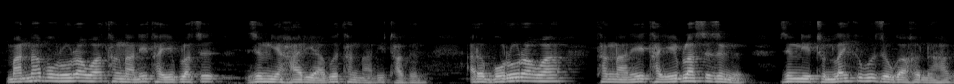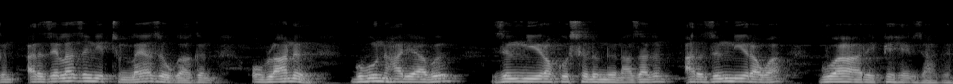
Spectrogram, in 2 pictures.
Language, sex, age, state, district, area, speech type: Bodo, male, 45-60, Assam, Baksa, rural, spontaneous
